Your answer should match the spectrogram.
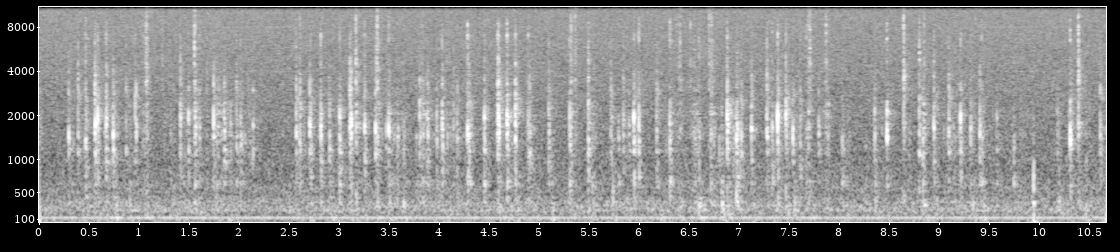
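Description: Typing on a computer keyboard: quick, irregular runs of key clicks with brief pauses between words.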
